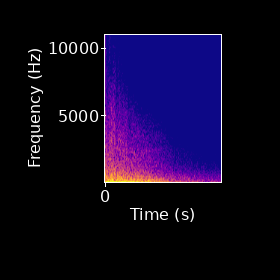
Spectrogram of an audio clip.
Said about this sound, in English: Just moments later, a massive explosion rocks the craft.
